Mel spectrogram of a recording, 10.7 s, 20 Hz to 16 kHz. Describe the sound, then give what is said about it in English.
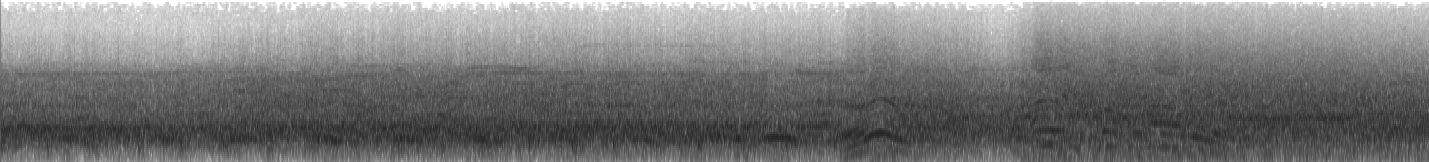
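A huge baseball crowd at Yankee Stadium roars and cheers nonstop as Dave LaRoche strikes out Gorman Thomas in 1981, a loud, dense wall of voices with shouts and whoops rising out of it, surging even louder toward the end. “The thing I noticed, and I'm guessing you noticed during that clip, is that the crowd at Yankee Stadium is extremely loud. They're going bananas.”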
